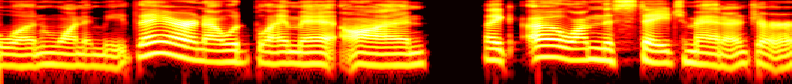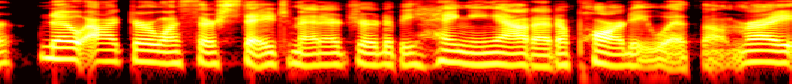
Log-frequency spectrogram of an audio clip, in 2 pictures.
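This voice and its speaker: A woman's plain, everyday voice at a fairly quick pace, dry and close with no echo, on a very clean recording with a silent background. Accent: American. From US South. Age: 20s. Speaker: mental health content creator. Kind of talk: casual interview.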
